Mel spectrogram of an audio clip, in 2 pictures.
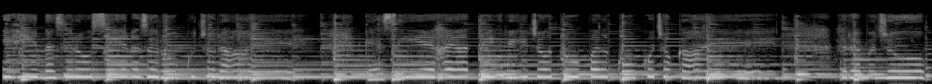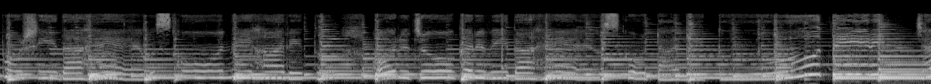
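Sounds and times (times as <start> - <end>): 
woman singing a song: 0.0 - 18.6.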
